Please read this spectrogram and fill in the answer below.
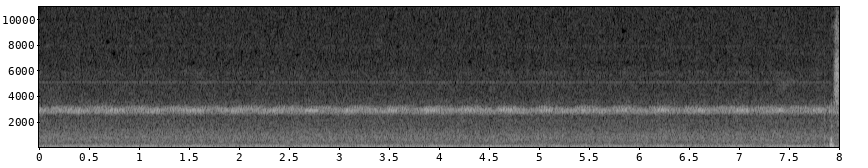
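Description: A night chorus of crickets: one steady, unbroken high-pitched trill, with a low steady hum underneath.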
